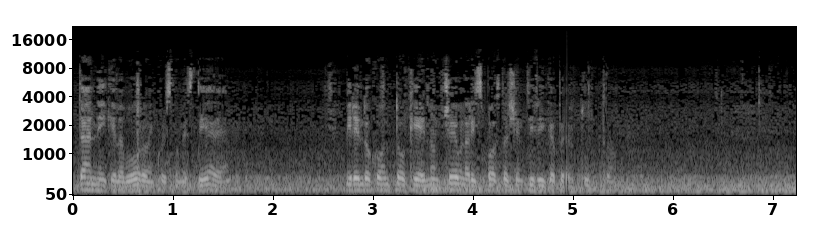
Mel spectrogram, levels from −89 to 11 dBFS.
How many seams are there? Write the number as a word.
zero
